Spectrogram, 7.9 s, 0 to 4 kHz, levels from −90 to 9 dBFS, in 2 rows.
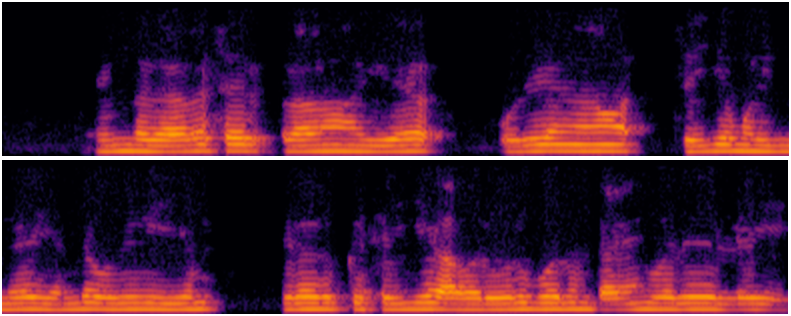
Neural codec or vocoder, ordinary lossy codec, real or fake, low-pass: none; Opus, 24 kbps; real; 3.6 kHz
